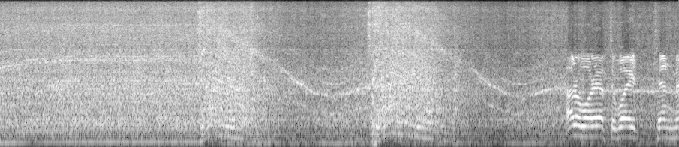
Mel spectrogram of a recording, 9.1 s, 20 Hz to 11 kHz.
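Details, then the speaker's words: 30-year-old Honda GL1500 Goldwing, warmed up, air filter back on, after carburetor clean fixing accelerator pump and clogged idle jets; two crisp throttle blips dropping to a smooth steady idle; normal idle. "I know it's a lot better than it was but um I'm not 100% sure that it is 100% but it's 30 years old I don't need 100%"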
